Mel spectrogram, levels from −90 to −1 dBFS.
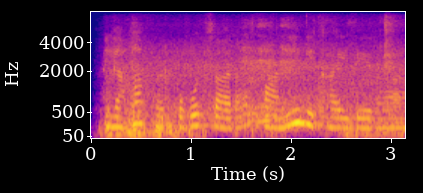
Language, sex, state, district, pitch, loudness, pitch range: Hindi, female, Punjab, Pathankot, 195 Hz, -16 LUFS, 185-230 Hz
